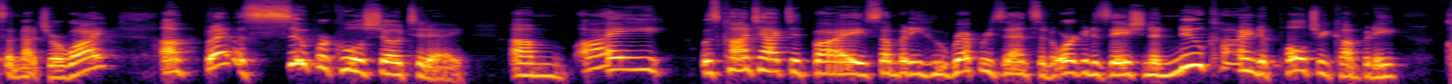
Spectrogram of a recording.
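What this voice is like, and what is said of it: Hoarse voice. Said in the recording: “suffering from a little laryngitis.”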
